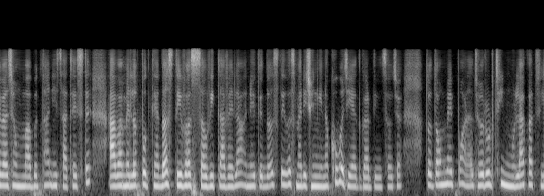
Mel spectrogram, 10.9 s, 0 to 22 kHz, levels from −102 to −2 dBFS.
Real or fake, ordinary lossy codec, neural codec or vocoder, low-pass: fake; none; codec, 16 kHz, about 1 kbps, DyCAST, with the encoder's durations; none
